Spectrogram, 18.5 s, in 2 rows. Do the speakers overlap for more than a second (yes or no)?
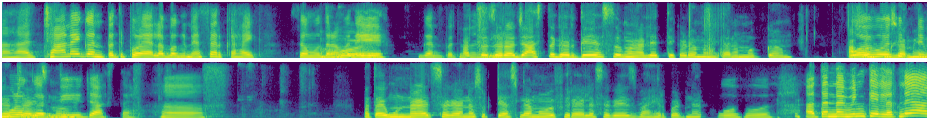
yes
